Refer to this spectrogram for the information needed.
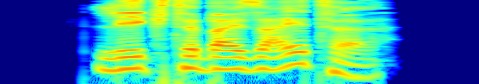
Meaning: inflection of beiseitelegen: 1. first/third-person singular preterite 2. first/third-person singular subjunctive II
- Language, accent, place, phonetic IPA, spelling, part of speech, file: German, Germany, Berlin, [ˌleːktə baɪ̯ˈzaɪ̯tə], legte beiseite, verb, De-legte beiseite.ogg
